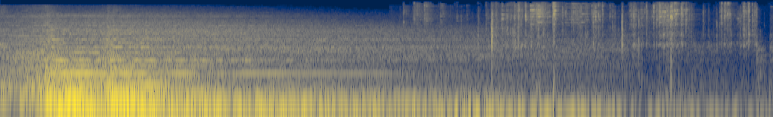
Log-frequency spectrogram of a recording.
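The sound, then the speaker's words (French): Keys on the keychain of the mayor of Indisheim, Pascal Notizen, jingle and clink in a few quick metallic bursts, following a low rumbling handling sound at the start, with no one speaking. “Une séquence dans laquelle j'ai demandé au maire d'Indisheim, Pascal Notizen, de me présenter son porte-clés en expliquant l'utilité de chaque clé.”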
